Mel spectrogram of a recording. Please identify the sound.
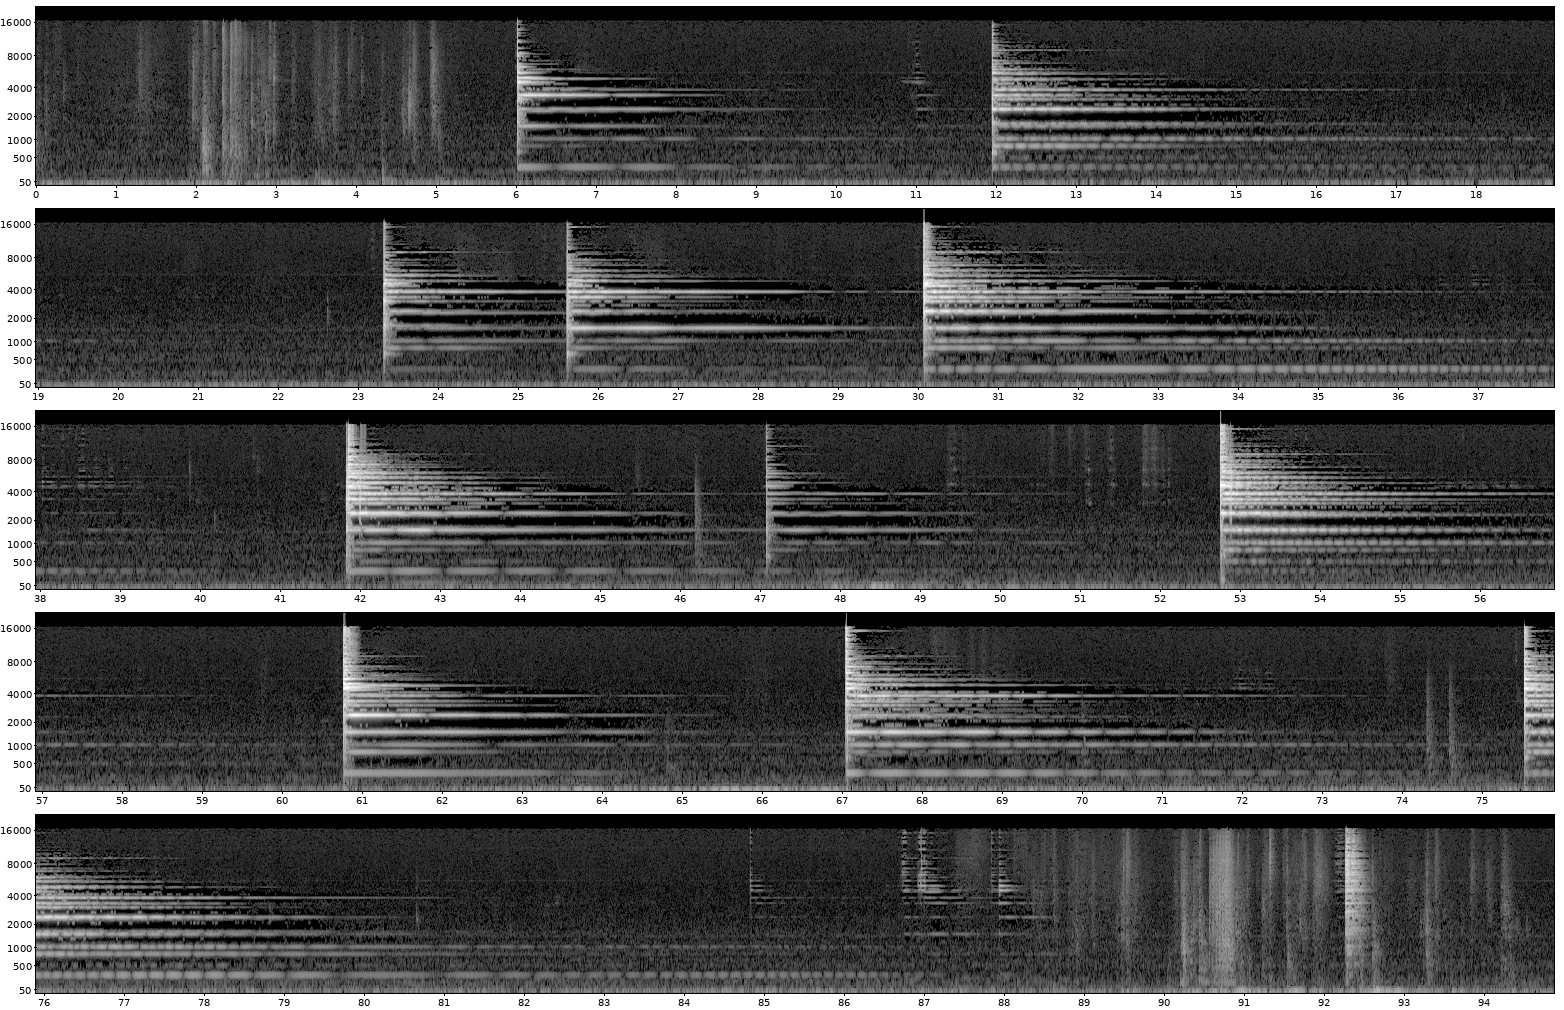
Lil' one
A metal bar on a string.
chimes, metal, metal-bar, metallic, percussion, rotation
